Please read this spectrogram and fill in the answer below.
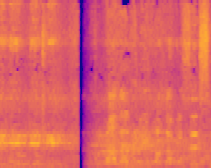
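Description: Speech only: people talking, with a brief total dropout a little under a second in where the sound cuts off and resumes.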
